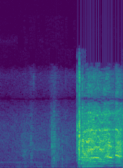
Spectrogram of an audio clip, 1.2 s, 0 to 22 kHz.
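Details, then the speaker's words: 1991 Lexus LS400 that sat about 11 years, after cleaning the negative battery terminal: the starter grabs with a strong, fast, even cranking whirr, run in short intervals to work the oil up. Normal cranking. "Yeah, he wants to crank. So, I guess try cranking it for like three three second intervals or something to try to get the oil worked up."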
